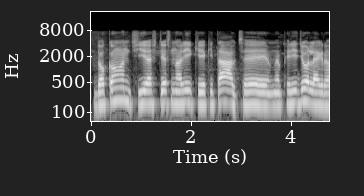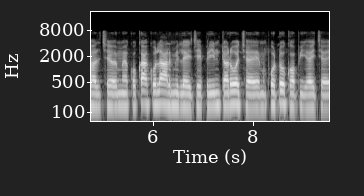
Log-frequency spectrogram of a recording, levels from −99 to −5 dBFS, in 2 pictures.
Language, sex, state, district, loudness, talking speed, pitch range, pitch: Maithili, male, Bihar, Saharsa, -21 LUFS, 140 wpm, 135-155 Hz, 145 Hz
